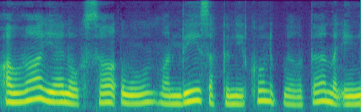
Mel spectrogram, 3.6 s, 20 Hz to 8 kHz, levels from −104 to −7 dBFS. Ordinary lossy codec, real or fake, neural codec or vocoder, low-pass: none; fake; codec, 16 kHz, 0.5 kbps, FunCodec, trained on LibriTTS, 25 frames a second; none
